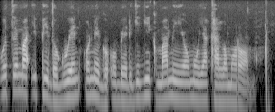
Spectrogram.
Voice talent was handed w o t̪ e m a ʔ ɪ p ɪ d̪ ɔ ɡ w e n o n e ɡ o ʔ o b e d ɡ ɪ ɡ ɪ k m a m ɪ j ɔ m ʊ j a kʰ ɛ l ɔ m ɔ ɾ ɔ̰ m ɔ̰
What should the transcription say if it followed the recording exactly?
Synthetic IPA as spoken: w o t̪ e m a ʔ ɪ p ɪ d̪ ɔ ɡ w e n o n e ɡ o ʔ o b e d ɡ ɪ ɡ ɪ k m a m ɪ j ɔ m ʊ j a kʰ a l ɔ m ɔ ɾ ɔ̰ m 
